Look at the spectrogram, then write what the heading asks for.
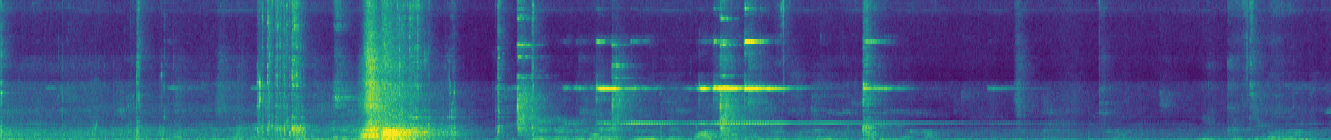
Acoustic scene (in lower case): cafe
